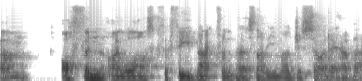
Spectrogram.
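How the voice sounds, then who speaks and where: Somewhat breathy and dark, mellow in tone, a man speaks at a very fast pace with a medium pitch and fairly even intonation. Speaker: doctor presenting webinar talk. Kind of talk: lecture. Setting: online webinar.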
